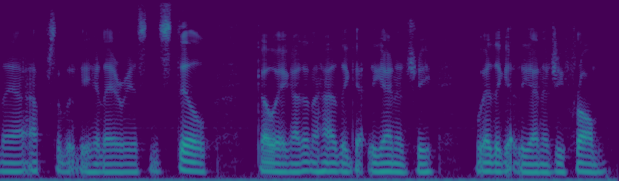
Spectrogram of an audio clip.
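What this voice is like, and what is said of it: Dull British accent. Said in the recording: “my dull British accent”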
